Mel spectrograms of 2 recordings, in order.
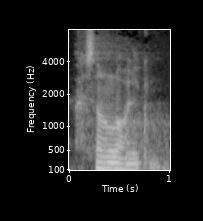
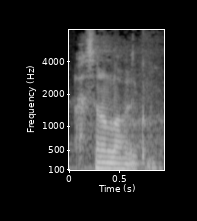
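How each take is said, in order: No difference in how they are said.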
